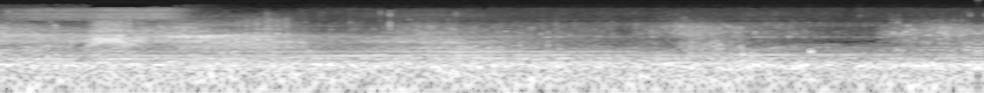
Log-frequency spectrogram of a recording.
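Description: A deep underwater rumble drones steadily.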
